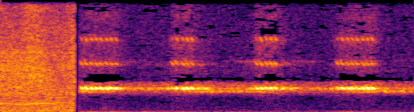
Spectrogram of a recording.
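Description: A rush of noise that cuts off abruptly about half a second in, then a high, steady cricket chirping that pulses a few times a second.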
